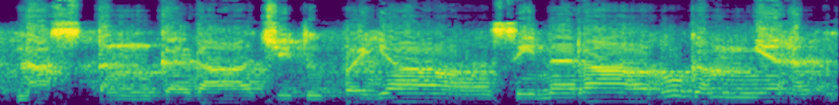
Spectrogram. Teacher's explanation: नास्तं म मत बोलो, तंक आतंक वैसा उच्चारण। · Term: अनुस्वार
